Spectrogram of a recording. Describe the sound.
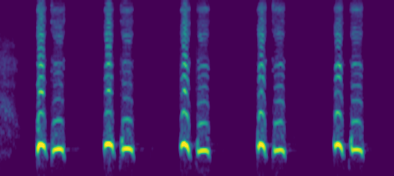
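A person imitates a cuckoo call, whistling or hooting five clear two-note calls repeated at a steady pace about a second apart, with nothing else around them.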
